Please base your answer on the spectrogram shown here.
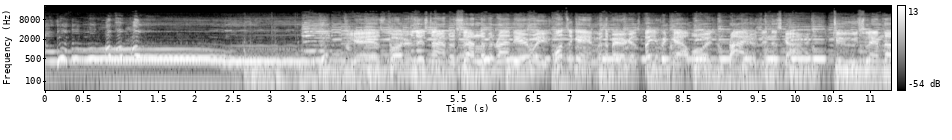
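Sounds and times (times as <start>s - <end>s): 
person imitating a wolf howling: 0.0s - 3.9s
low steady rumble: 0.3s - 11.2s
speech: 4.6s - 11.2s.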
